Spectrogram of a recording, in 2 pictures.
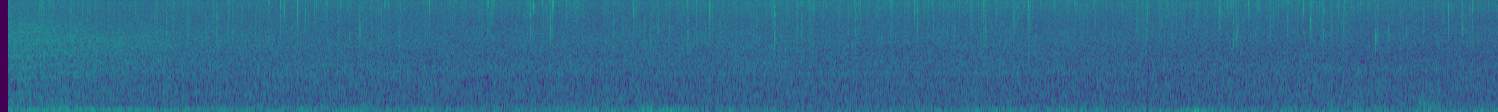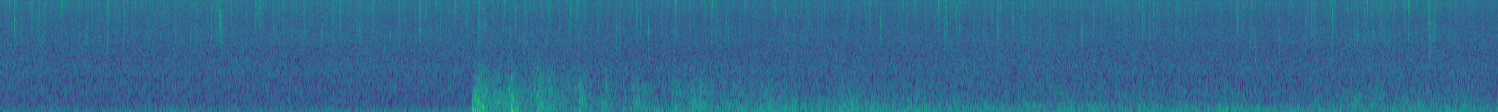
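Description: Steady rain falling through a thunderstorm, with a sudden loud clap of thunder about two-thirds of the way through that trails off into rumbling.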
